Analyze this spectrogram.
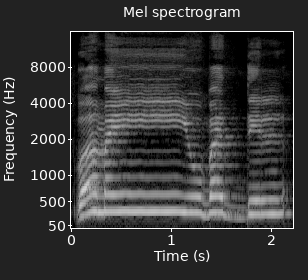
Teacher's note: നൂൻ സാക്കിനയെ യായിലേക്ക് ലയിപ്പിച്ചിട്ട് ഒന്നയോടുകൂടി ഓതാൻ ശ്രദ്ധിക്കുക. ഐൻ കൊൽക്കല ലെറ്ററില്ലാത്തത് കൊണ്ട് ഹാഫ് സുക്കൂന് കൊടുക്കുക.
